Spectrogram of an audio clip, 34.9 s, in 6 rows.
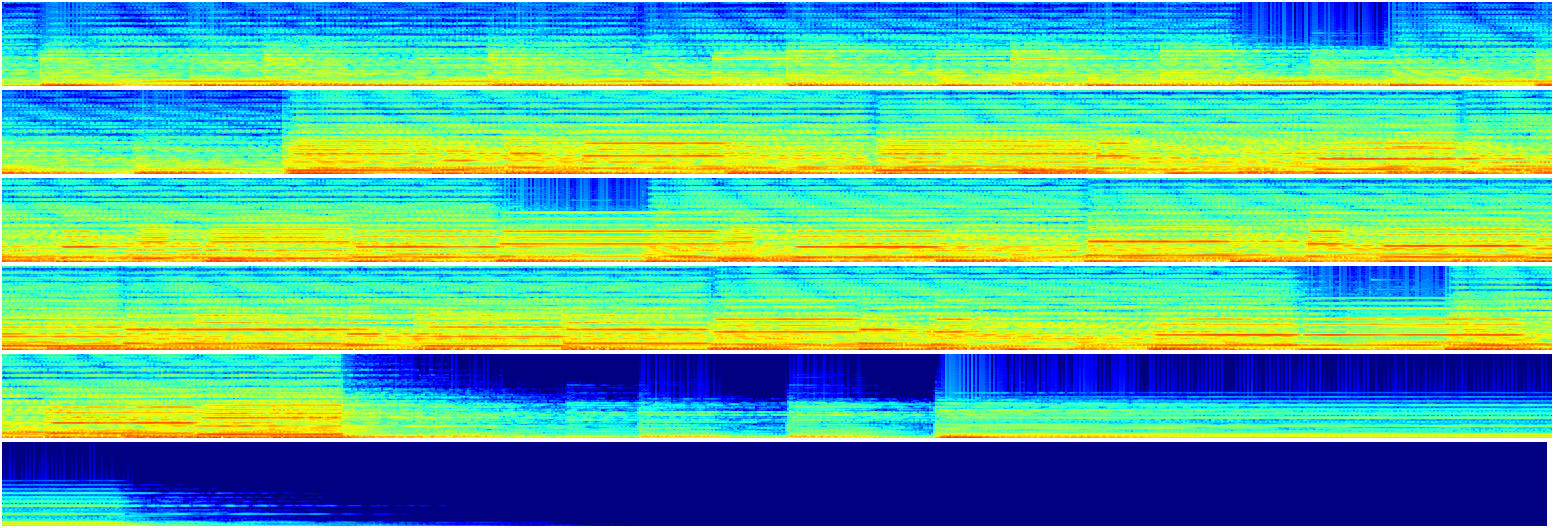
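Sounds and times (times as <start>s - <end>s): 
bossa nova music: 0.0s - 25.2s.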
